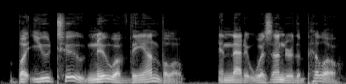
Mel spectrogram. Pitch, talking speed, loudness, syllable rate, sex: 105 Hz, 245 wpm, -18 LUFS, 6.4 syllables/s, male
